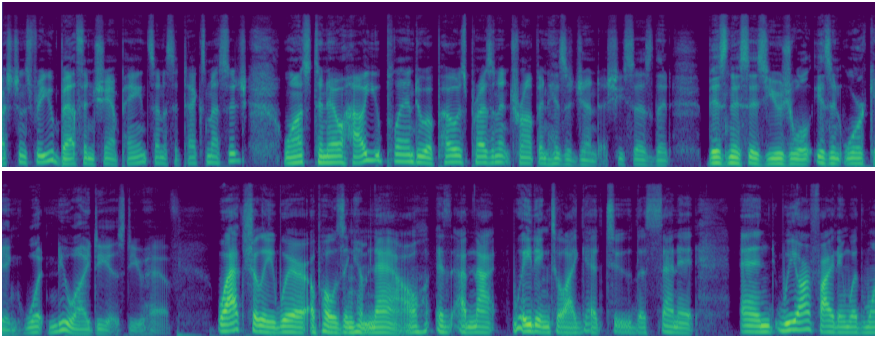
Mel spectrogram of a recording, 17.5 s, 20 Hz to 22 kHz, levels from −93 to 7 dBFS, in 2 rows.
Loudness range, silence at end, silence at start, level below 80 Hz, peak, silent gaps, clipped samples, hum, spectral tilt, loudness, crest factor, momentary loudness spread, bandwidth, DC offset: 6 LU; 0 s; 0 s; -60 dBFS; -4 dBFS; none; under 0.1%; none; -6 dB/octave; -25 LUFS; 20 dB; 15 LU; 16 kHz; under 0.1%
